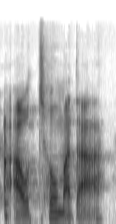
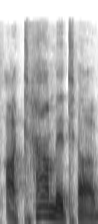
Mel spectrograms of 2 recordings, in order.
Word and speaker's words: Automata: So other than Heroes of the Storm, I've been playing Nier Automata. – Yeah. – So man. – I love all the different pronunciations. It's automata, man. It's a play on the word automaton.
